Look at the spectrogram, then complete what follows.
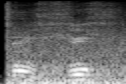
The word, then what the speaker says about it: van Gogh: Van Gogh Museum. Yes, we pronounce his name as Vincent van Gogh.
